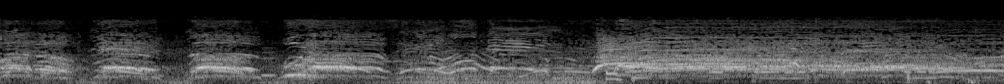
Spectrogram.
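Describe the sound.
A large crowd of LGBT activists awaiting a Senate vote on a comprehensive HIV response law chants in loud rhythmic bursts, then breaks into sustained cheering and shouting, a dense, continuous roar of many voices.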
